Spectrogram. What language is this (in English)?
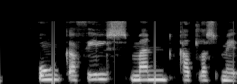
Icelandic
